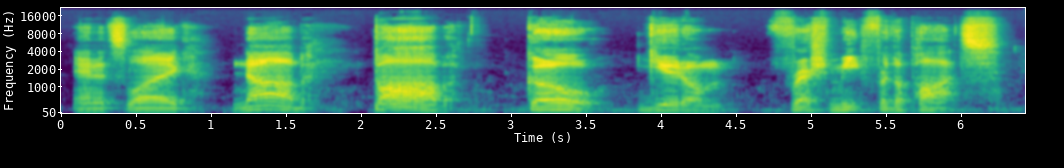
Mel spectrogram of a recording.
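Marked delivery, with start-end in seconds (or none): 1.1-6.2 slow, unhurried, domineering, bossy commanding voice. Game master voicing Dob giving orders to the others, in a bossy Dob voice. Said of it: "you don't have to be so bossy".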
